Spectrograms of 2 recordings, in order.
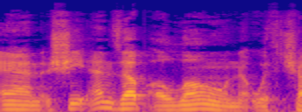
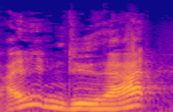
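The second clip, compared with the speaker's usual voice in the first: put-on higher, slow pleading kid voice; child's protest; 5 semitones higher, 5 dB louder, slower than usual. Andy protests to the teacher, high slow kid protest. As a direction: plead like an accused boy. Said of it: "he's like".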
